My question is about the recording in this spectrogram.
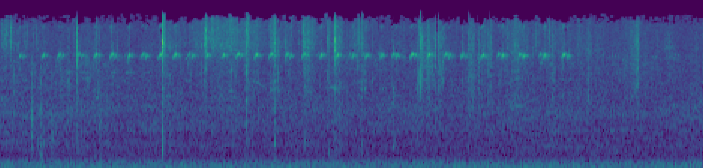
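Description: An insect chirping in a quick, even series of high pulses that stops about seven and a half seconds in, over a steady low rumble, with scattered light clicks and one sharp tap about two seconds in.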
